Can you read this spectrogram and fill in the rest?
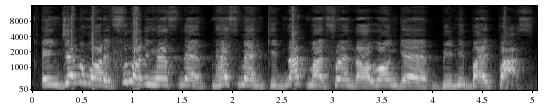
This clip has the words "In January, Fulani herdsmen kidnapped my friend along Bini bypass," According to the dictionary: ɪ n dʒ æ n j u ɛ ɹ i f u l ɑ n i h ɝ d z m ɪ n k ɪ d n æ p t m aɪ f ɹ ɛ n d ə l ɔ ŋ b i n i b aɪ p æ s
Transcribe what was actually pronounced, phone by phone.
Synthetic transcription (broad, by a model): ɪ n dʒ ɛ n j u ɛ ɹ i f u l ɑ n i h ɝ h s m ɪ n k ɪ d n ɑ t m aɪ f ɹ ɛ n d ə l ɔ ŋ b i n i b aɪ p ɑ s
